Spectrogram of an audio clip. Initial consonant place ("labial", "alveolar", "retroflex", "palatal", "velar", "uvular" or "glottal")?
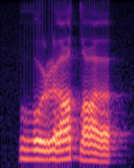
glottal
